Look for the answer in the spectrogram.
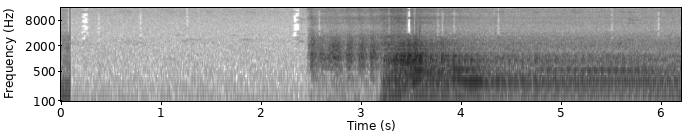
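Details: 2005 Infiniti FX35 after exhaust resonator delete, temporary clamped pipe: silence, then the engine fires and blips up to a louder, deeper exhaust note before dropping back to a steady idle; runs healthy.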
